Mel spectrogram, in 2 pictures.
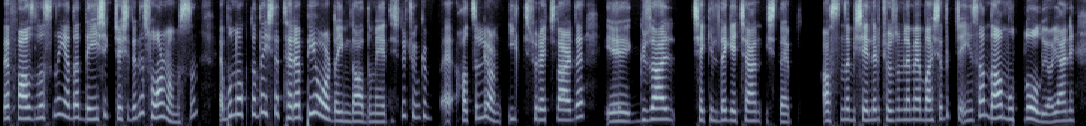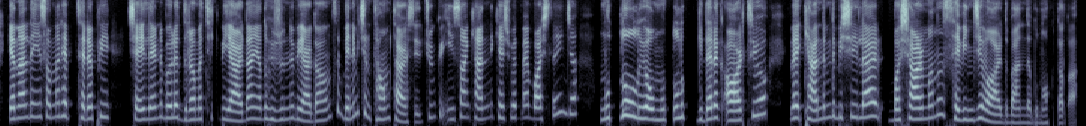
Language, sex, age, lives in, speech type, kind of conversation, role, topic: Turkish, female, 20-24, France, conversation, podcast, guest, Hayatının yönünü tamamen değiştiren bir karşılaşma oldu mu?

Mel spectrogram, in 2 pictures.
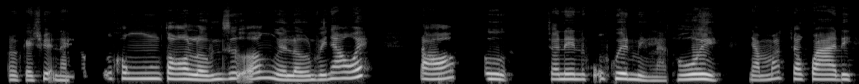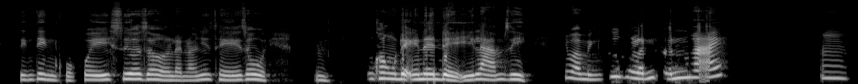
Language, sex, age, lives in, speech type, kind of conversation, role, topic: Vietnamese, female, 20-24, Vietnam, conversation, advice, user, Bạn nên làm gì khi người thân mỉa mai cách bạn giao tiếp?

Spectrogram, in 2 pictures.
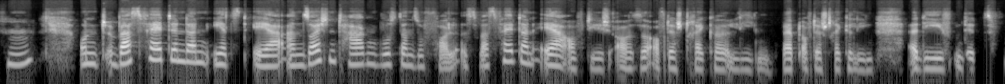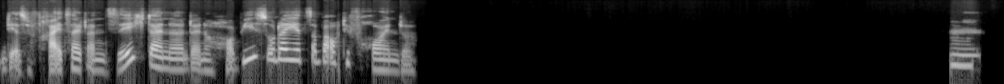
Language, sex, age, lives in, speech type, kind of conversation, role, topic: German, female, 35-39, Germany, conversation, advice, advisor, Wie kann ich damit umgehen, dass ich keine Energie für Freizeit, Hobbys oder Freunde habe?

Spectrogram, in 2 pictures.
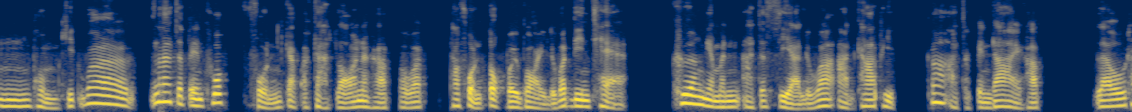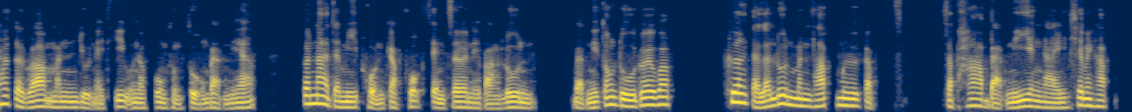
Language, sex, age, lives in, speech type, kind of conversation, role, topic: Thai, male, 35-39, Thailand, read, expert-assistant, asker, เวลาอ่านบทความเกี่ยวกับเทคโนโลยีเกษตร เราจะเช็คยังไงว่าข้อมูลนั้นใช้งานได้จริง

